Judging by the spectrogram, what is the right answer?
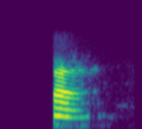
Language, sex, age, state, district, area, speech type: Hindi, male, 60+, Uttar Pradesh, Lucknow, rural, conversation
